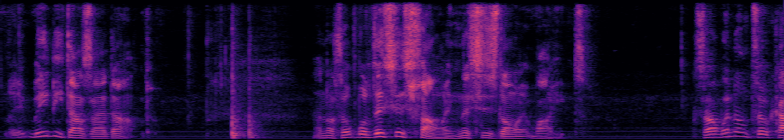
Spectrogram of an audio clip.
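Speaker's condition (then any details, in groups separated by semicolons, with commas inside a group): No condition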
